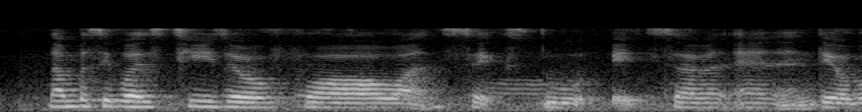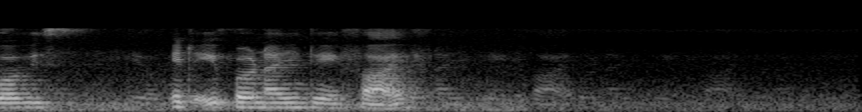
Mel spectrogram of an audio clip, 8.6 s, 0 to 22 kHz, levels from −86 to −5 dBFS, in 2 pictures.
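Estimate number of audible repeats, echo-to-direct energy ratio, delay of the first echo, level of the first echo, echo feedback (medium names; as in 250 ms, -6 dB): 2, -20.5 dB, 854 ms, -21.0 dB, 34%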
